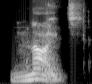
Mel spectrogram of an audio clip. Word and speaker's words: night: Recordarán que hemos dicho que night, el G-H-T de night, a nivel de un fonema, suena la I y la T, night, así nada más, night. La I-G-H suena a I, I-G-H suena a I.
